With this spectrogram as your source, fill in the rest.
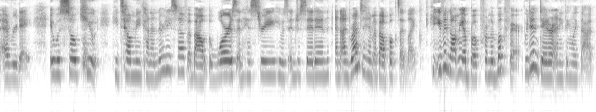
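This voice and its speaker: A teenage young woman with a fairly high voice. She talks casually and earnestly, like a host reading out submissions and offering encouraging advice. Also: a bit bright. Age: teens. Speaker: host reading viewers' confessions and giving advice.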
